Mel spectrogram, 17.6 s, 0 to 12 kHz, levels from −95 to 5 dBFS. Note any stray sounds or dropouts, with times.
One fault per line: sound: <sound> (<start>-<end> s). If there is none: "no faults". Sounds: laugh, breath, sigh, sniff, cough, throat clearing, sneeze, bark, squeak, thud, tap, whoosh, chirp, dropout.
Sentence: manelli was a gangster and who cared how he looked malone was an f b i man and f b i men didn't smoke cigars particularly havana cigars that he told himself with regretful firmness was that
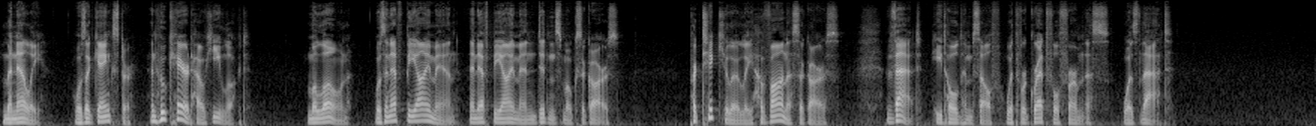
no faults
